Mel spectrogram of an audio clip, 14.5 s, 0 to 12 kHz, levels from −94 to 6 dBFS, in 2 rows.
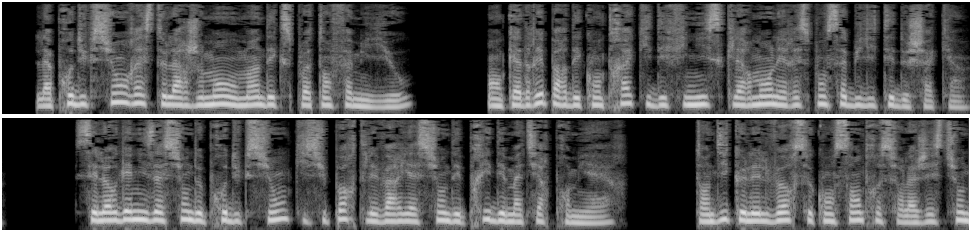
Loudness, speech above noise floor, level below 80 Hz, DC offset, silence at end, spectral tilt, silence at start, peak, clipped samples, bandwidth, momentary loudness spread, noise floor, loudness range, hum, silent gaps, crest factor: -18 LUFS; over 73 dB; -62 dBFS; under 0.1%; 0 s; -5 dB/octave; 0.25 s; -4 dBFS; under 0.1%; 12 kHz; 9 LU; under -90 dBFS; 3 LU; none; 3.14-3.59 s, 7.36-7.75 s, 11.99-12.41 s; 14 dB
